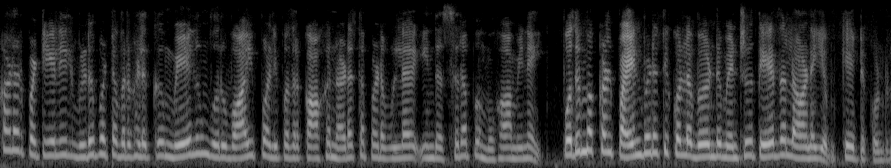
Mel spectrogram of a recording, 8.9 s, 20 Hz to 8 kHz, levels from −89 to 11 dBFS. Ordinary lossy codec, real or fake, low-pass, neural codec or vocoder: Opus, 16 kbps; real; 7.2 kHz; none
